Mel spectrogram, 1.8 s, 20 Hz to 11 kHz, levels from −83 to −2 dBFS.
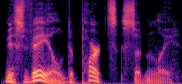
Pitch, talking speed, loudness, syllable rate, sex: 100 Hz, 130 wpm, -18 LUFS, 4.3 syllables/s, male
